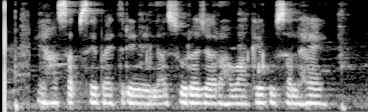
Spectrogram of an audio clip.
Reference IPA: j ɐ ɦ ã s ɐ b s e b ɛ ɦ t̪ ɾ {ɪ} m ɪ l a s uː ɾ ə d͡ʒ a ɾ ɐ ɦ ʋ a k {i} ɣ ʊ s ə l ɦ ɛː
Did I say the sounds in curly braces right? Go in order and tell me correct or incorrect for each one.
incorrect: i, incorrect: e

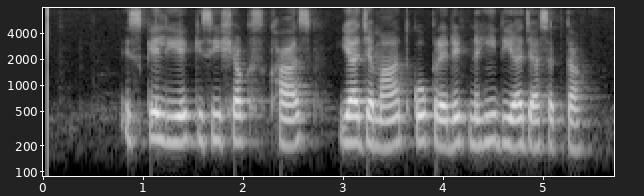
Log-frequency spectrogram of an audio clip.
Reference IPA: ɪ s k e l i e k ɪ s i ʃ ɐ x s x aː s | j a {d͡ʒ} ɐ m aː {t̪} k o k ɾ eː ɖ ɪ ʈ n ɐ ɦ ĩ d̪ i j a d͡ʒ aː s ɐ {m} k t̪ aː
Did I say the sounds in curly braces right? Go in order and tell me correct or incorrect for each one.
correct, correct, incorrect: none

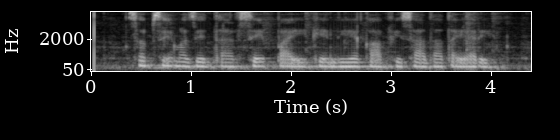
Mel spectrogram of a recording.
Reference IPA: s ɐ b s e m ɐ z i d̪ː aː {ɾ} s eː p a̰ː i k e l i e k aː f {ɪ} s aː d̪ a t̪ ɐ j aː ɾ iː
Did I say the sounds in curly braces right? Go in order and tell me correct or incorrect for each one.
correct, incorrect: i

